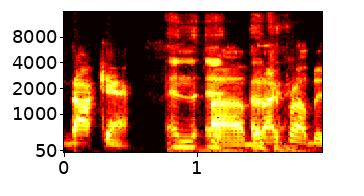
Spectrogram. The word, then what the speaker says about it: Naquin: say it right now Cajun French the Q is a k the N is silent at the end knocking and uh but I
